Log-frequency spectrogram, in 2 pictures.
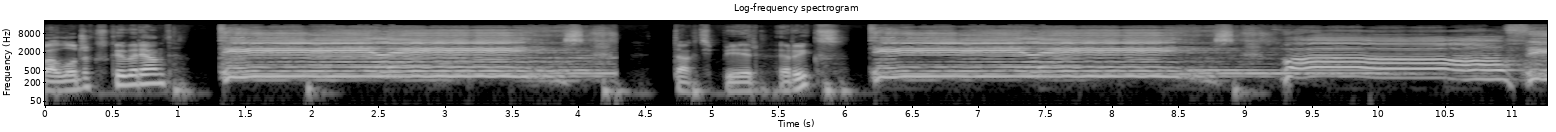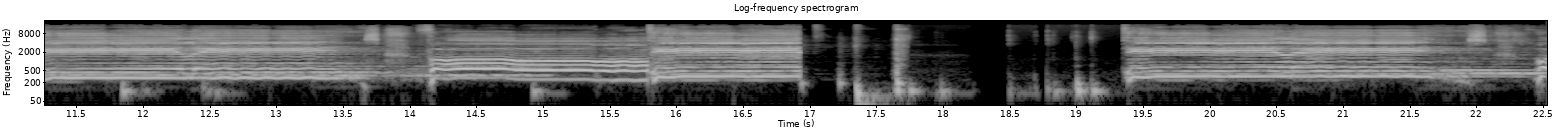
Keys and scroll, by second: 0.9 space, 4.1 space, 4.8 alt+space, 5.8 alt+space, 6.5 space, 17.6 alt+space, 19.0 alt+space, 19.9 space.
